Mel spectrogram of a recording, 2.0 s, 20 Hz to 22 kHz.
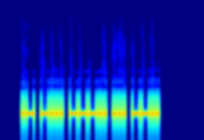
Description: Morse code, heard as a keyed tone, about 50 wpm, 700 Hz. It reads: AB8SZ
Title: USA Call Signs 50wpm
